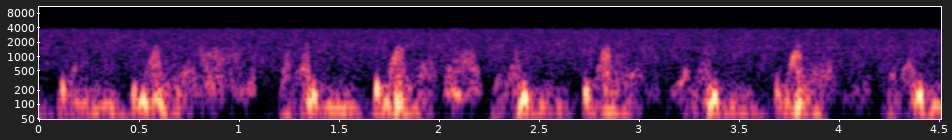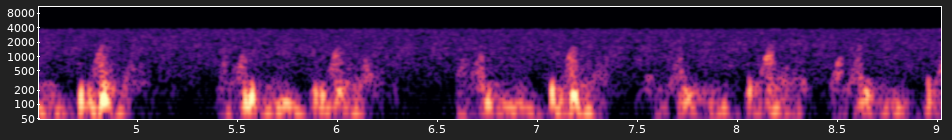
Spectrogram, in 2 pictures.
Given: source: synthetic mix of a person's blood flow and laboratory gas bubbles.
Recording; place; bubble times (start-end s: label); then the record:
Doppler ultrasound of blood flow; precordium
0.80-1.08 s: bubbles
2.02-2.20 s: bubbles
From the record:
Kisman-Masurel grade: 121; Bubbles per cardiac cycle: 1 to 2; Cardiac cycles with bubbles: 10 to 50%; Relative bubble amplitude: barely perceptible (0.100 to 0.250); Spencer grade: 2 (many but less than half of the cardiac periods contain bubble signals, singularly or in groups); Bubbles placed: only in the low amplitude regions of the cardiac cycle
